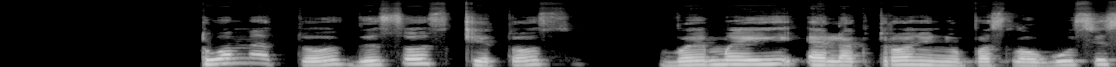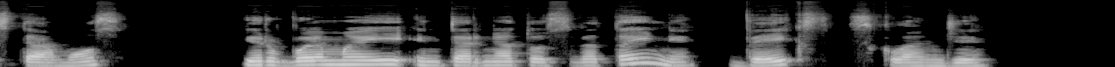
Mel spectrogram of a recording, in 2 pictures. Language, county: Lithuanian, Marijampolė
